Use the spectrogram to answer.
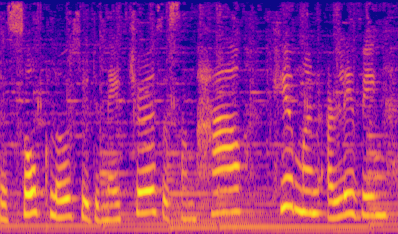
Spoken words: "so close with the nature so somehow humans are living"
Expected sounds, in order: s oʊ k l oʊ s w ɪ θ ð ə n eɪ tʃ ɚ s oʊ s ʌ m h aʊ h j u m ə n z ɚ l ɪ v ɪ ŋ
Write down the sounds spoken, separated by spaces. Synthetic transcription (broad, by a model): s oʊ k l oʊ s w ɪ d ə n eɪ tʃ ɚ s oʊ s ʌ m h aʊ h j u m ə n ɚ l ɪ v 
